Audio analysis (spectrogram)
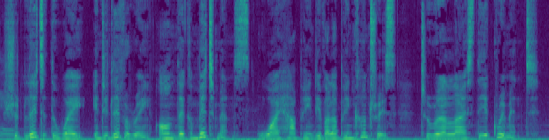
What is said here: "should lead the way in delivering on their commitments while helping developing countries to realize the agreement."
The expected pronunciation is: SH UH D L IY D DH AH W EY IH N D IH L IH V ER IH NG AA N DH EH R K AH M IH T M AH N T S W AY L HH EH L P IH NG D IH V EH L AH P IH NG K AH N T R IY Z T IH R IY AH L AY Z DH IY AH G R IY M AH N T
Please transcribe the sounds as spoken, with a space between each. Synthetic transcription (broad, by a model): SH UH D L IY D DH AH W EY IH N D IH L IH V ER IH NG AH N DH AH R K AH M IH T M AH N T S W AY HH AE P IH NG D IH V EH L AH P IH NG K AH N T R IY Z T IH R IY AH L AY Z DH IY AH G R IY M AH N T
